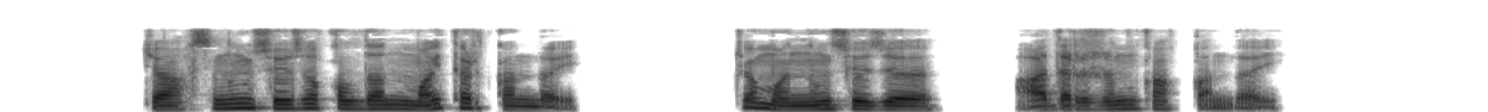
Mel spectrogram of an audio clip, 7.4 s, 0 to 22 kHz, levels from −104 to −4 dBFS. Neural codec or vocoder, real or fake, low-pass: none; real; 7.2 kHz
